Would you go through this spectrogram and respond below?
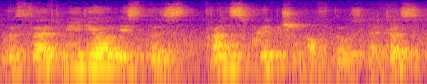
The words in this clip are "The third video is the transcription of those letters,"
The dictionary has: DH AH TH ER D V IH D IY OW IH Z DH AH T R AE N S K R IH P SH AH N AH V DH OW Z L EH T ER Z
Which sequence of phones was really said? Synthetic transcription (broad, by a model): DH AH TH ER D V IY D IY OW IH Z DH AH T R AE N S K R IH P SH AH N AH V DH OW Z L EH T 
